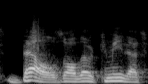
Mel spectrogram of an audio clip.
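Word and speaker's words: Bealls: never pronounce this right I gather it's it's Bells although to me that's pronounced Beals the way it's spelled but apparently it's it's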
